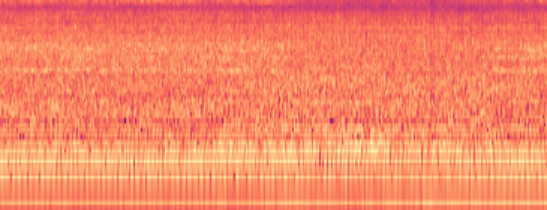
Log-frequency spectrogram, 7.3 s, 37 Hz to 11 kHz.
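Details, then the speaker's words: MTD Yard Machines snow blower, Tecumseh Snow King 8 HP, after carburetor and fuel line replacement and oil change, at full choke and full throttle: loud, steady, even drone with no misses, surging or knocks; normal running, fully tuned up. "this snowball is now completely tuned up it's ready for the winter"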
